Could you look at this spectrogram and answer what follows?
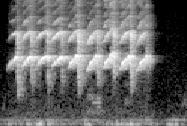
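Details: White-crested laughingthrush, locally called Poksay Hongkong, delivering a rapid series of bright, repeated chirps for about two seconds, ending abruptly.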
